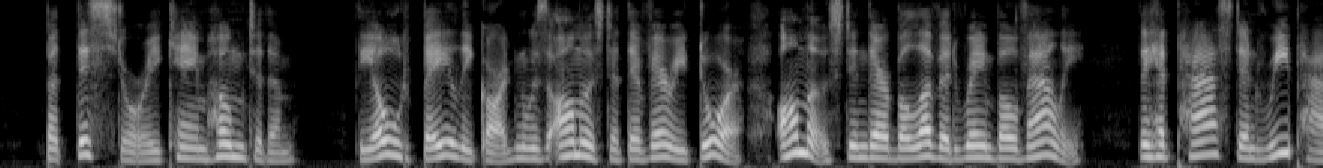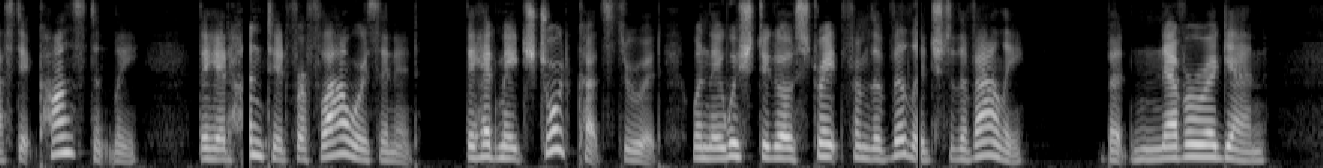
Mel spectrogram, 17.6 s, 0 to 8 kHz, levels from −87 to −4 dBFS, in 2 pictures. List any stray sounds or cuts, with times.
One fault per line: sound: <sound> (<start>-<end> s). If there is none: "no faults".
sound: dropout (10.4-10.5 s)
sound: dropout (14.9-15.0 s)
